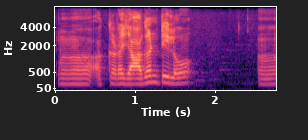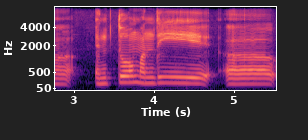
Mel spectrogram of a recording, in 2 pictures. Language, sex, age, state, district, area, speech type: Telugu, male, 18-30, Telangana, Ranga Reddy, urban, spontaneous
